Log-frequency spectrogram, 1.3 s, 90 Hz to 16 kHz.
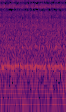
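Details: Chevy Silverado V8 first fire-up at idle after cylinder 5 misfire repair (worn cam lobe, new soaked lifters): short quiet even idle with faint steady tone, no misfire stumble; running smoothly.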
